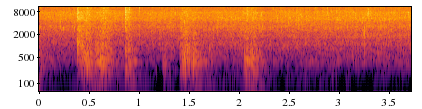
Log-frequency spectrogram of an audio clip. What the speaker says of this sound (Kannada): ಇವಾಗ ನೋಡಿ, ಟೊಮೆಟೊ ಚೆನ್ನಾಗಿ ಫ್ರೈ ಆಯಿತು.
